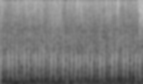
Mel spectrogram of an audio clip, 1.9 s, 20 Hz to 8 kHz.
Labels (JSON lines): {"label": "biophony, rattle", "recorder": "SoundTrap 500"}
